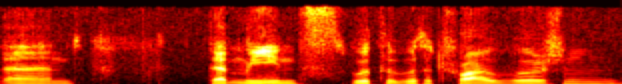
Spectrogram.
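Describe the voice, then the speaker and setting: This speaker has a non-native accent and fairly even intonation. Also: man. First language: not English. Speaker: esports commentator. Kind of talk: live commentary. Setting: live stream. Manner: halting.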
